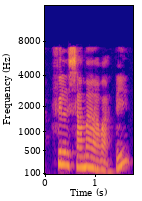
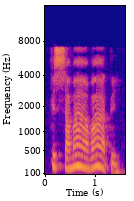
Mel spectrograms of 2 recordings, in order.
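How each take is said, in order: First: The L is pronounced clearly before the S sound. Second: The L merges into a doubled following S sound. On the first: The speaker calls it wrong. "Ini tidak boleh dibaca" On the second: The speaker calls it right. "harus dibaca fis samawati"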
